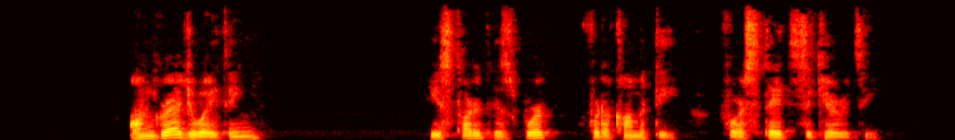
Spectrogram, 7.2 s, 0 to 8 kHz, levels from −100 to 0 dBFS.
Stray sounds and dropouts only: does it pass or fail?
pass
